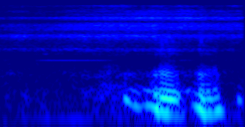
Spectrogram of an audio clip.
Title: Dog snoring 😴 snoring sounds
